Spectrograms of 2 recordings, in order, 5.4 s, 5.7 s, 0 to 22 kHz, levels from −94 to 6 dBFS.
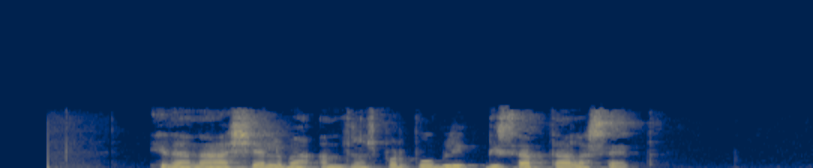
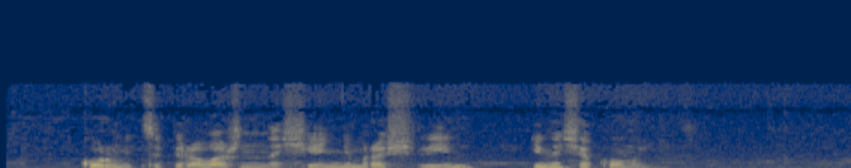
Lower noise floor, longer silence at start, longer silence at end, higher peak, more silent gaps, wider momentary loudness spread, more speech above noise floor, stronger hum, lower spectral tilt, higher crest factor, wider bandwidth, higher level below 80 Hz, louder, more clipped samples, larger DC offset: first, -82 dBFS vs -65 dBFS; first, 1.05 s vs 0.55 s; about the same, 1.25 s vs 1.25 s; first, -14 dBFS vs -18 dBFS; neither; second, 7 LU vs 10 LU; first, 51 dB vs 29 dB; neither; about the same, -5 dB/octave vs -5.5 dB/octave; about the same, 20 dB vs 20 dB; second, 8.2 kHz vs 11.5 kHz; about the same, -66 dBFS vs -66 dBFS; first, -31 LUFS vs -36 LUFS; neither; neither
